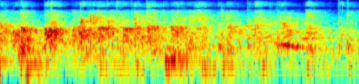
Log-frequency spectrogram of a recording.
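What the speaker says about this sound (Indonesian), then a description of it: "Beri tepuk tangan." A brief burst of applause from a group of primary school pupils in a classroom, dense and steady, with voices mixed in.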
